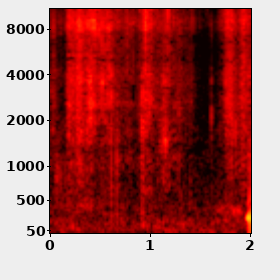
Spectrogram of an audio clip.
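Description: Dry, papery onion tops and bulb skins rustling and crinkling under a hand: a scatter of short crackles that fade out after about a second and a half.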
